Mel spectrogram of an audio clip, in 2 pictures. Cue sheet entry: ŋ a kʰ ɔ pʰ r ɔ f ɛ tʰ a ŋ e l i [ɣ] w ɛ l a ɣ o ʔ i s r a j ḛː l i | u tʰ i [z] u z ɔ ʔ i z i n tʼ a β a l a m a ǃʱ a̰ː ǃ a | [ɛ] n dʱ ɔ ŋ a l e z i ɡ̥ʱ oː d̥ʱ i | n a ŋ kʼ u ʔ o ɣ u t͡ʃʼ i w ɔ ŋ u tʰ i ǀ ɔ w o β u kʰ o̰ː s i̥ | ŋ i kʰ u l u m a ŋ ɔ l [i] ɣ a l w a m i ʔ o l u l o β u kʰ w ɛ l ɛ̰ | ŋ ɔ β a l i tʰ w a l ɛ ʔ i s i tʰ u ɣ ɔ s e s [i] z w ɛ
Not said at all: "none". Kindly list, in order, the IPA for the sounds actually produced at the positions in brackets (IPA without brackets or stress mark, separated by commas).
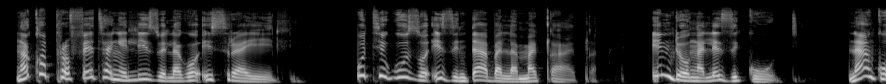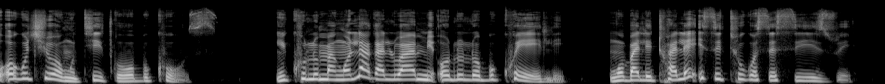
z, ɣ, i, a, iː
